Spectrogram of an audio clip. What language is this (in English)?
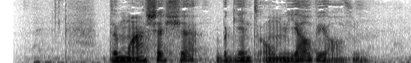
Western Frisian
